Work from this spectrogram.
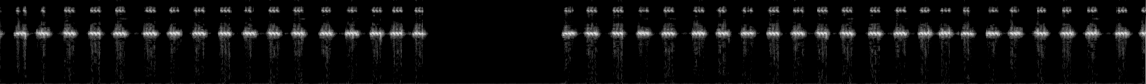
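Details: Shrill cricket chirps meant to chase rats from a home, steady high ticking pulses at roughly four per second, stopping for a gap of over a second midway before resuming; no other sounds.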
